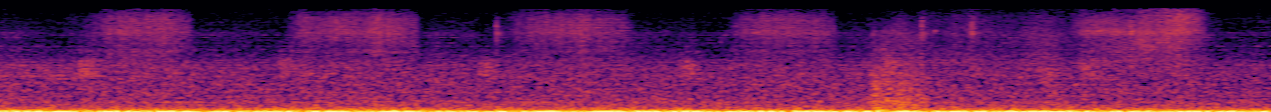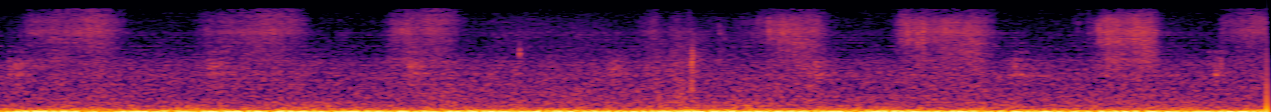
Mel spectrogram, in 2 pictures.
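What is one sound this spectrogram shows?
Hands rub and brush through hair close by.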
